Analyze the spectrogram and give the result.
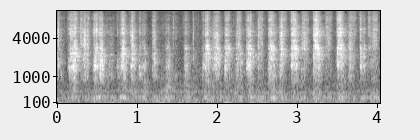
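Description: A wooden stylus scratches the black coating off a flat paper scratch-art card, etching out castle towers and a cloud. It makes a quiet, rapid series of short, bright rasping strokes, each with a hissy, papery grit and almost no low end.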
